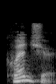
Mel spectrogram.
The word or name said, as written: quencher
